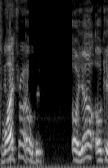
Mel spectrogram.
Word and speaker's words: Detroit: Detroit. Oh, y'all. Okay, that's the way y'all say it. It's Detroit. It's not Detroit. It's Detroit. Not Detroit.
